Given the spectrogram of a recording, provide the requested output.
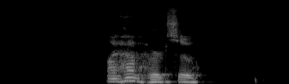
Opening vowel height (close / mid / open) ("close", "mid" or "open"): open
